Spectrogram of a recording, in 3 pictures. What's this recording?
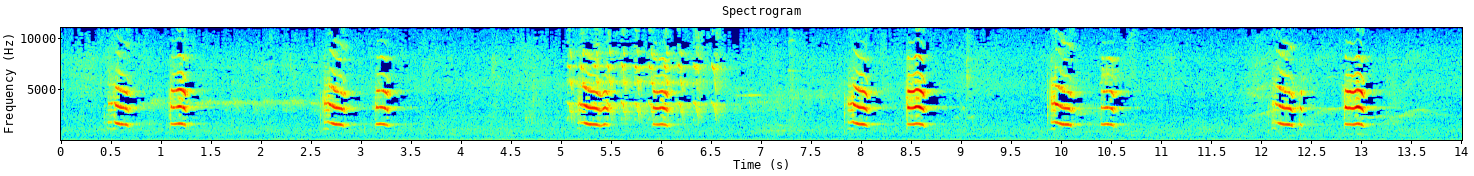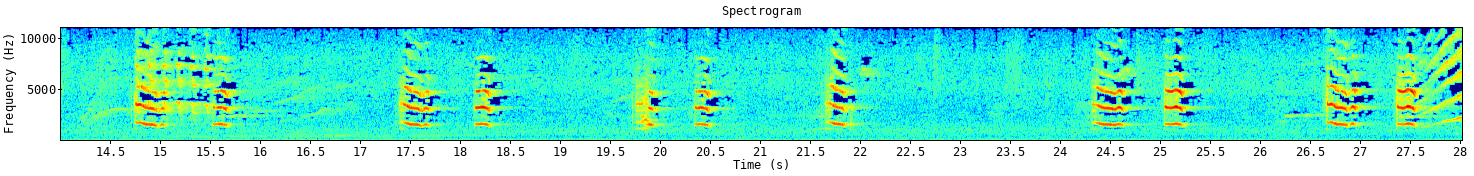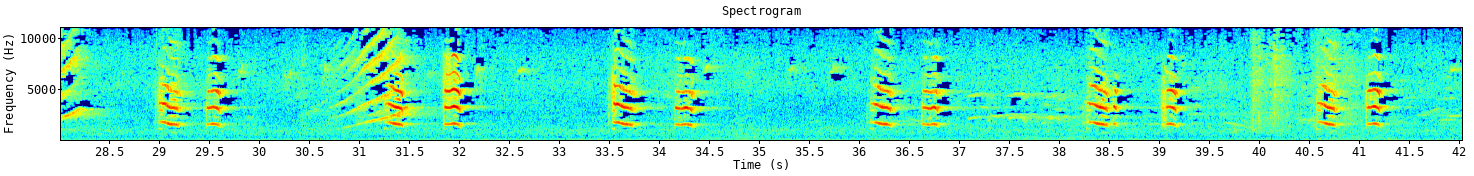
chesnut mandibled toucan
Close-up recording of a female Chesnut-mandibled Toucan, with some other birds in the background. Recorded with a Zoom H2.
toucan, bird, exotic, zoo, tropical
